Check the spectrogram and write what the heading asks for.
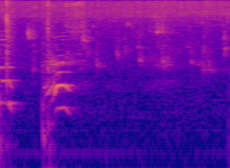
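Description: A baby's short, rising vocal sound about half a second in, just after a knock at the start, followed by faint rustling.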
